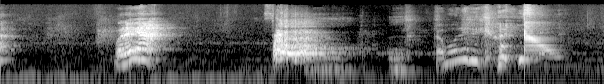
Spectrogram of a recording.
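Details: Pit Bull named Hewie throwing a tantrum during nail clipping: two loud, rough, broadband bursts about a second and a half apart, then shorter strained cries mixed with a woman speaking gently indoors.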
